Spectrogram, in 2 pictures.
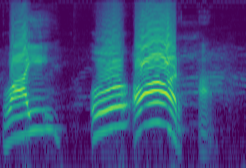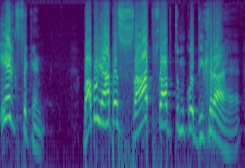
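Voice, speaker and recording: A male teacher, giving a lively classroom physics lecture and firing questions at his students. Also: sits high. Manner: lively, questioning students, mixing in Bhojpuri phrases.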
